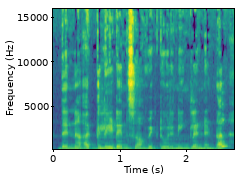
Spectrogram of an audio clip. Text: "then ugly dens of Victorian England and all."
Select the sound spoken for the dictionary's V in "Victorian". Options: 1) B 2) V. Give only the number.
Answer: 2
